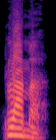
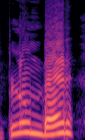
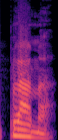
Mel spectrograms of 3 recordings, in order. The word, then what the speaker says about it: plumber: Mira, plama, ¿sí? Fontanero se escribe plumber, pero se pronuncia plama.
